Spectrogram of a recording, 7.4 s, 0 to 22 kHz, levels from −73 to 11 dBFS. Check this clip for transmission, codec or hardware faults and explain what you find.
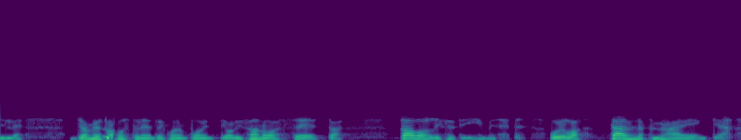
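Two faults stand out: the whole clip runs through a very low-rate speech vocoder, and there's a short burst of channel damage early on.

Codec 2 vocoder, throughout: the speech sounds robotic and buzzy within a narrow band of roughly 200 Hz to 3.5 kHz, which fits Codec 2's top 3.2 kbit/s mode. It sends only pitch, voicing, level and spectral shape, then rebuilds speech from sine waves. Damage here is heavy.

Bit errors on digital voice radio, 1.01 to 1.16 s: for about 150 ms the synthetic voice lurches in pitch, loudness and tone into warbly gibberish. Flipped bits, at an error rate of a few percent, corrupted the parameters of several consecutive frames, consistent with about seven.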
